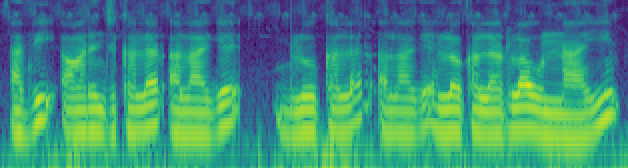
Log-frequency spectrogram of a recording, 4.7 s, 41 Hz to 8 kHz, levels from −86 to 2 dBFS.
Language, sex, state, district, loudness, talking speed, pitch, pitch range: Telugu, male, Telangana, Mahabubabad, -15 LUFS, 140 wpm, 130 Hz, 125-140 Hz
